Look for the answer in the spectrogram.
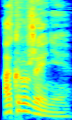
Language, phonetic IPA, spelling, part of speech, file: Russian, [ɐkrʊˈʐɛnʲɪje], окружение, noun, Ru-окружение.ogg
- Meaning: 1. entourage, environment, surroundings, milieu 2. encirclement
